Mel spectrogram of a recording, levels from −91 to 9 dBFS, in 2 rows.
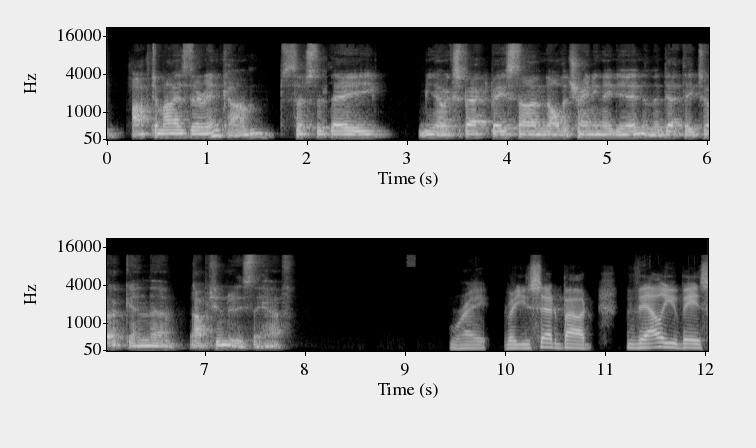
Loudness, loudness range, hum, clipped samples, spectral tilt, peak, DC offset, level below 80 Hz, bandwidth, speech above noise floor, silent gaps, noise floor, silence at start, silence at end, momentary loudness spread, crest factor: -19 LUFS; 7 LU; none; under 0.1%; -4.5 dB/octave; -4 dBFS; under 0.1%; -72 dBFS; 12.5 kHz; 62 dB; none; -81 dBFS; 0 s; 0 s; 11 LU; 16 dB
